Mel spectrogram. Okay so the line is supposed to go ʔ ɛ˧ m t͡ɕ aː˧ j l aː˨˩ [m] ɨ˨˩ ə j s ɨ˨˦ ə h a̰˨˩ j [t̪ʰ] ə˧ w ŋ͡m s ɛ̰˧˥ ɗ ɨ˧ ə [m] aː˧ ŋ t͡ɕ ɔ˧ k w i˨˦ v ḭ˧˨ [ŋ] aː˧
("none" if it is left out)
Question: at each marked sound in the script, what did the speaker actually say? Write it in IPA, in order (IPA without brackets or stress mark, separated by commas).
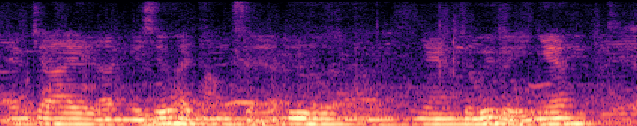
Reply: ŋ, t̪ʰ, ɲ, ɲ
